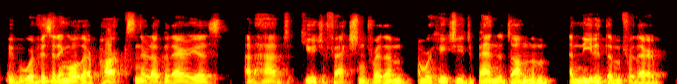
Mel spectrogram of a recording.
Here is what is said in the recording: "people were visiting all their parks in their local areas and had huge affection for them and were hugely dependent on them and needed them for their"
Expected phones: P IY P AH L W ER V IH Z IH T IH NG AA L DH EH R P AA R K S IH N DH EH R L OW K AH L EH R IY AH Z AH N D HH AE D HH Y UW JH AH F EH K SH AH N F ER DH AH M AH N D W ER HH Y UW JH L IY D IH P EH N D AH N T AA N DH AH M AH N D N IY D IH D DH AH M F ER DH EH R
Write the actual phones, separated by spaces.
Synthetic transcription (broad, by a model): P IY P L W ER V IH Z IH T IH NG AA L DH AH R P AA R K S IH N DH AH R L OW K AH L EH R IY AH Z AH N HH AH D HH Y UW JH AH F EH K SH AH N F ER DH AH M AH N W ER HH Y UW JH L IY D IH P EH N D AH N T N DH AH M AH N N IY D IH D DH AH M F ER DH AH R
